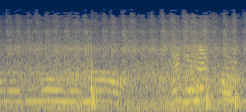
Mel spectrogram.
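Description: A group of voices chanting in long, gliding held notes, with a single sharp beat on a hand-held frame drum about a second in.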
